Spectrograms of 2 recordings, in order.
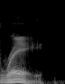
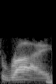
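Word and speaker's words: Rei: Sox have got a couple good ones, they think, in Swihart and Vasquez, and yet still went out and got young Austin, I believe it's Ray. – It's actually pronounced Rye, which I only remember because of the alcohol, which is terrible.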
